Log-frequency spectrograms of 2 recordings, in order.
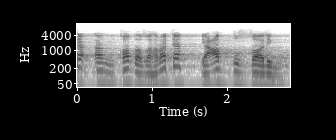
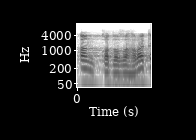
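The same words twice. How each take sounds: First: أنقض ظهرك slow, the ض of أنقض and the ظ of ظهرك each said distinctly; slowly and deliberately, keep ض and ظ apart; slow demonstration, no merging of ض into ظ; separate the dad and zaa clearly. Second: Said in the usual way. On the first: Shown as a demonstration. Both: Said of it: "يبقى تنطقها".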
